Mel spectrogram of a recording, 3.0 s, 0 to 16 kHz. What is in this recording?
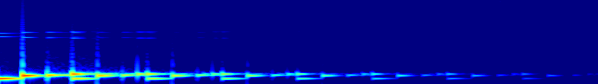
Sound effects > Electronic / Design
Pause Game (Gentle Echoes) 1
ui-navigation-sound-effects, game-pause, pause, pause-game-button, pause-video-game, pause-game-sound, pause-alert-sound-effects, game-pause-sound, pause-computer-game, ui-navigation, pause-alert-sound, pause-the-game, pause-game, pause-game-sound-effect, pause-game-sound-effects, hit-pause-button, pause-game-audio-effect, pause-game-sounds, pause-ui-navigation, ui-navigation-sounds, ui-navigation-audio, pause-game-screen, pause-alter-sounds, pause-button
